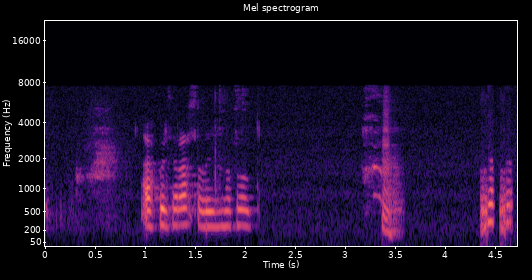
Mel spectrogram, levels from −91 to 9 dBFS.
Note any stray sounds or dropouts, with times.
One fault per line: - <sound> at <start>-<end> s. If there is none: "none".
- laugh at 3.2-3.6 s
- laugh at 4.4-4.7 s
